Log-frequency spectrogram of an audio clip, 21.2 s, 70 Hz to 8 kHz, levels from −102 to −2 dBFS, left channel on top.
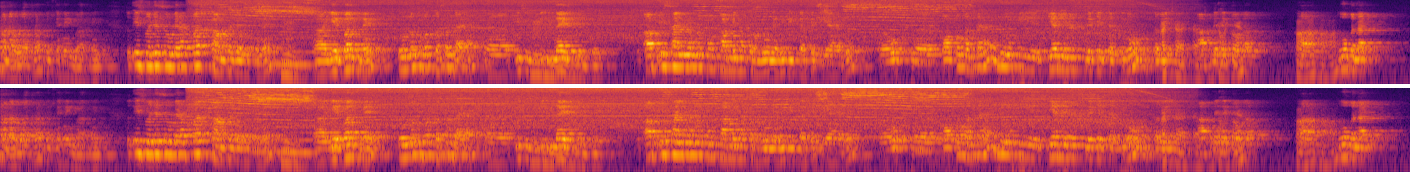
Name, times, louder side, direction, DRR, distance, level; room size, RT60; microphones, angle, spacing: voice 1, 0.0-1.5 1.9-4.1 4.7-5.6 6.0-9.0 9.6-12.8 13.2-17.5 18.0-18.8 19.4-19.7 20.1-20.5, left 2 dB, 50° left, -6 dB, 3.4 m, -27 dB
sound 1, 2.8-18.0, right 8 dB, 70° right, 0.9 m, -24 dB
voice 2, 4.2-4.5 8.0-8.7 17.4-18.0 18.3-18.7 19.4-20.1, left 2 dB, 25° left, 6 dB, 0.5 m, -36 dB
15.5 x 7.0 x 2.5 m, 1.2 s
head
